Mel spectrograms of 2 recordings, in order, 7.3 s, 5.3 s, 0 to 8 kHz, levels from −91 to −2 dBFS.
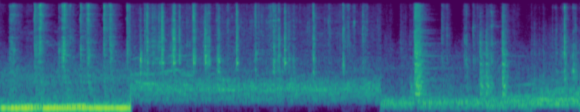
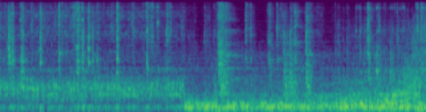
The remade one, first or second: second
